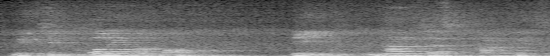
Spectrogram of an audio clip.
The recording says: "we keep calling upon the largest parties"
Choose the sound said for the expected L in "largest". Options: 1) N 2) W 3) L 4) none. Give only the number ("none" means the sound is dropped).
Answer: 1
